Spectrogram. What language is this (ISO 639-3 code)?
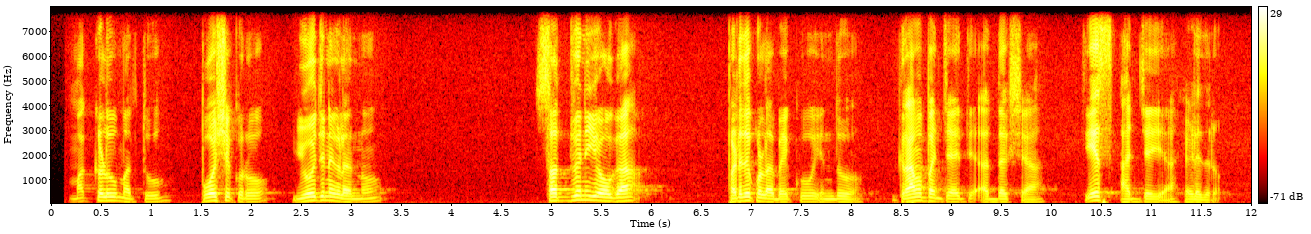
kan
